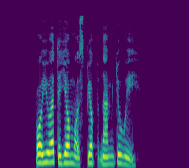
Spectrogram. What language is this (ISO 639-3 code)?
zoc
